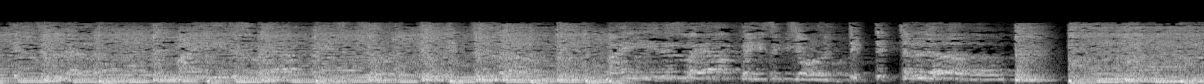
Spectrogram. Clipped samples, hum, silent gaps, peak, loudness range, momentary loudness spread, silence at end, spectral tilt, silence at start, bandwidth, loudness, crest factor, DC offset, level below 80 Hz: under 0.1%; none; none; 0 dBFS; 4 LU; 6 LU; 0 s; -5 dB/octave; 0 s; 7.8 kHz; -13 LUFS; 14 dB; under 0.1%; -30 dBFS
